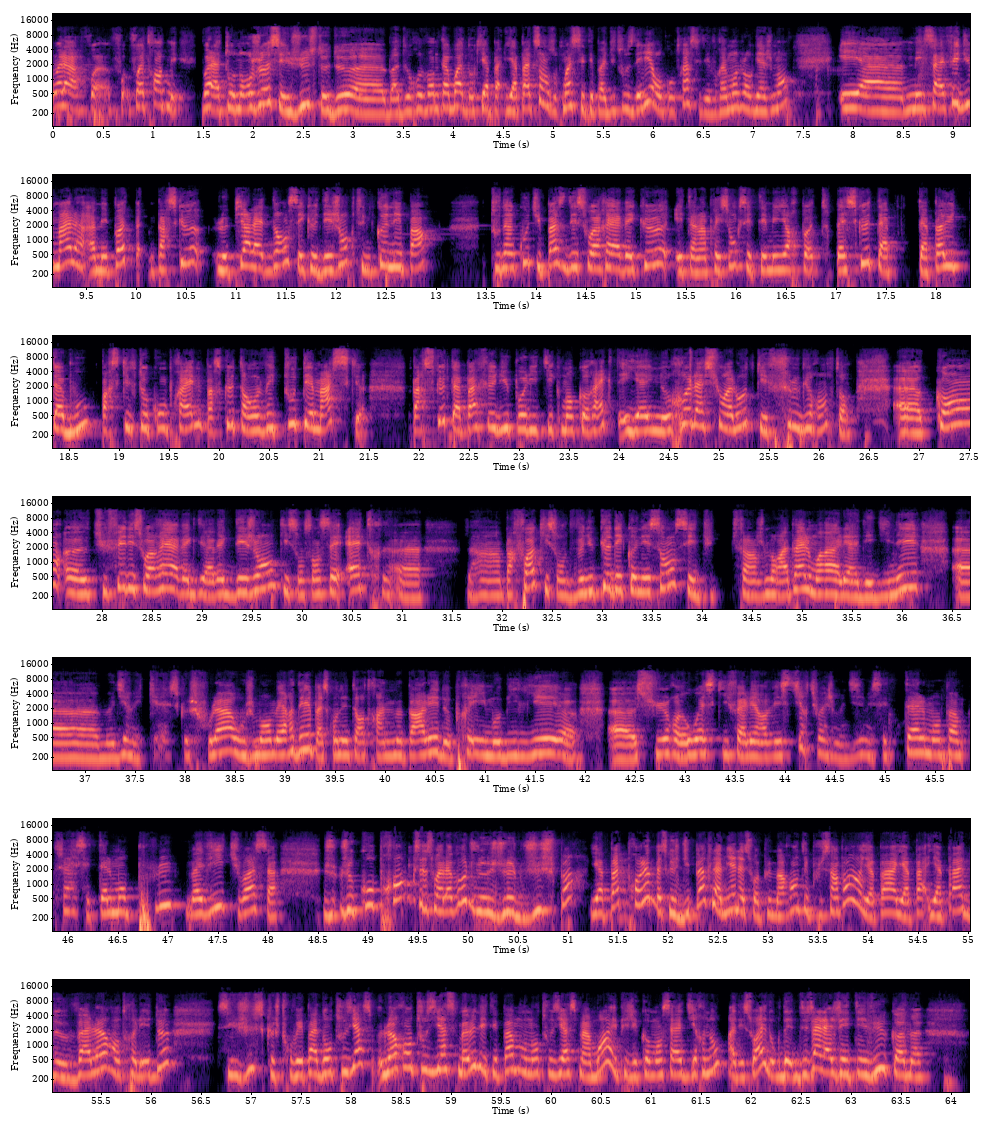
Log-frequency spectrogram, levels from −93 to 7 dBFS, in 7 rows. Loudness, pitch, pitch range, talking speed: -17 LUFS, 250 Hz, 225-285 Hz, 275 wpm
